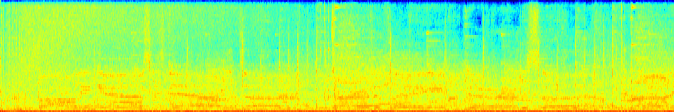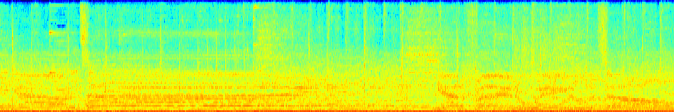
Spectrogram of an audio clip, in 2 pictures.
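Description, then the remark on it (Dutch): A full-band rock song, a single from the new solo album by a band singer a singer, plays at steady, loud volume, with driving bass and drums under dense guitars and cymbals. No vocals stand out, and the mix stays constant throughout. “Het gaat … heten, komt eind oktober uit en dan zo heet de single.”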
